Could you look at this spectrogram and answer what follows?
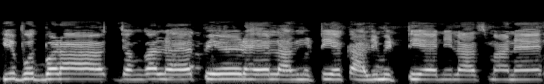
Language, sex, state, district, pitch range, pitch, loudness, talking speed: Hindi, female, Maharashtra, Nagpur, 225-245 Hz, 235 Hz, -13 LUFS, 175 wpm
